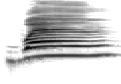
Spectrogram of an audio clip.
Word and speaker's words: 问: attention this one actually is oo and tagalog when so when first time when when very good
